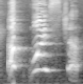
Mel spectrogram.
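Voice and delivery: high, breaking into laughter; laughing repeat of the running joke; giggled catchphrase. Pretend. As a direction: squeak it out through giggles.

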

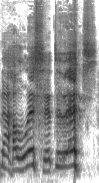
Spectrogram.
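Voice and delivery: slow, high, loud put-on voice; drawn-out mimicry, hammed up; echoed quote. Co-host echoing the quote, in a slow hammy voice.

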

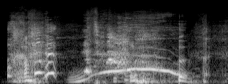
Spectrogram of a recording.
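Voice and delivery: big loud laugh; loud burst of laughter. Real, not acted. Loud laugh at end of chat.

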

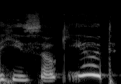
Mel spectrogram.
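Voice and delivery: cooing. Real, not acted. Cooing over the can.

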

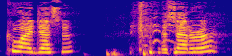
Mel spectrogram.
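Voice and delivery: put-on high, loud e-girl squeal, laughing; cutesy anime girl, laughing. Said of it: "The, the outfit change was incredible".

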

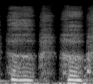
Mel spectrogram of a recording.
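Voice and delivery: soft, breathy little huh huh of a newborn; newborn's faint breaths. Retold or imitated. Dad imitating his newborn son on his chest, soft little breaths. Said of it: "this little thing going".

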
